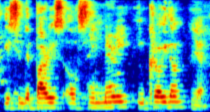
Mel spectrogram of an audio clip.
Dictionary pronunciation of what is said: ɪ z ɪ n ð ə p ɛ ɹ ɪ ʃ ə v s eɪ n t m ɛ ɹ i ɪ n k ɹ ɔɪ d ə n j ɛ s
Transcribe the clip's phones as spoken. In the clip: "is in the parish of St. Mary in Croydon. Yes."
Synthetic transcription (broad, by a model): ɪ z ɪ n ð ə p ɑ ɹ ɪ s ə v s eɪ n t m ɛ ɹ i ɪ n k ɹ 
